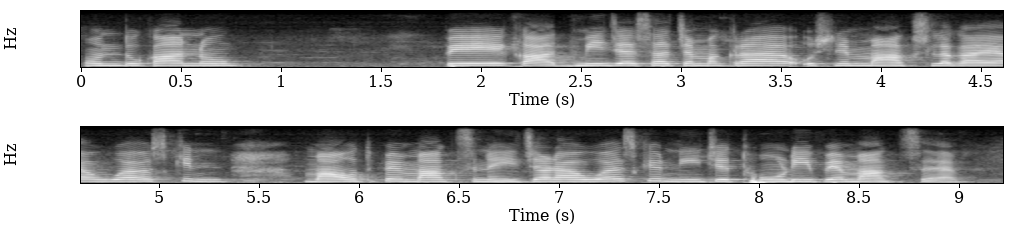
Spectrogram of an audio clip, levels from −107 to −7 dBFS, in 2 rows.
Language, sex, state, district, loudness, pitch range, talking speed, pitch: Hindi, female, Uttar Pradesh, Lalitpur, -15 LUFS, 245-270 Hz, 180 wpm, 260 Hz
